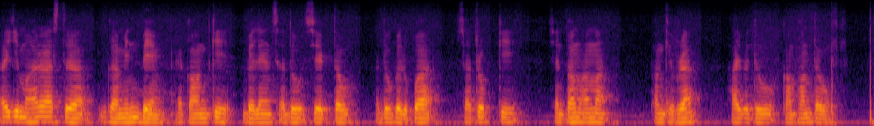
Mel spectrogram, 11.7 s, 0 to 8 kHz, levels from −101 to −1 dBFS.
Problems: background sounds at intervals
